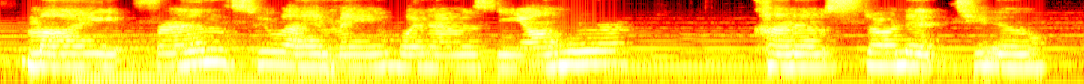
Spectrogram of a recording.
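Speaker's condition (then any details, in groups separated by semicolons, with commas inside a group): Friedreich's ataxia; degenerative neuromuscular, cognition unaffected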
